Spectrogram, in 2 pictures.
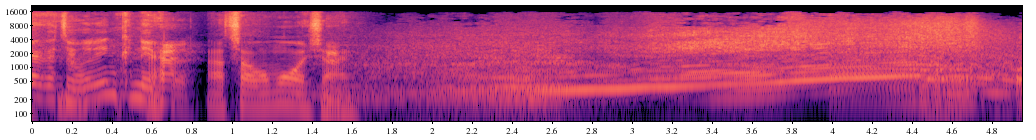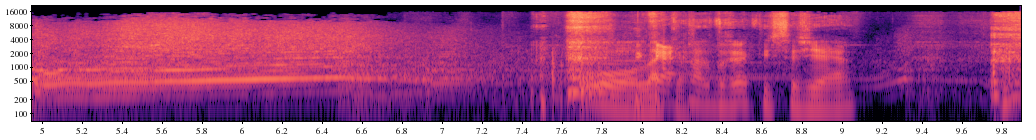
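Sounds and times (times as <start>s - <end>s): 
speech: 0.0s - 1.8s, 8.0s - 9.8s
Lamborghini sports car engine revving hard: 1.4s - 7.6s
laughter: 7.4s - 8.3s.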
